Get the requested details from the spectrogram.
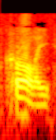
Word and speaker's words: Crowley: His name's frequently called Crowley, but he actually pronounced it himself Crowley, which is fine.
